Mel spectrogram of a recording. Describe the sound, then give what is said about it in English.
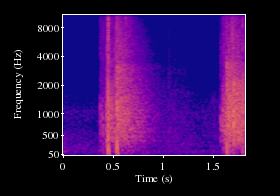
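A group standing in a circle claps once together in a sharp, loud, slightly ragged burst that rings out and fades, followed moments later by a second unison clap from the group. No one speaks. “So, wait till I clap, then you can clap.”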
